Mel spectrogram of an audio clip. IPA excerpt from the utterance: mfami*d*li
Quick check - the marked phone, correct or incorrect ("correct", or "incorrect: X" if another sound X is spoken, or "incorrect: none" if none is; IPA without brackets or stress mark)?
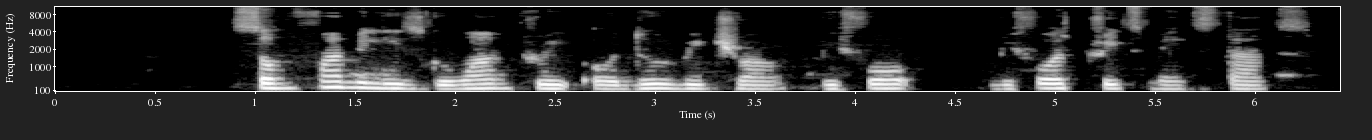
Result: incorrect: none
